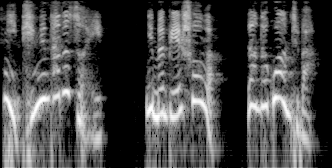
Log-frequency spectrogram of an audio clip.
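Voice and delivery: mock her sharp tongue; a maid jeering at Hongyu, loud and high. Qixian jeering.

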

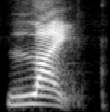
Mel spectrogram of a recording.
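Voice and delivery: Light said loud, the final t barely touched; soft final T. Shown as a demonstration. Teacher repeating the word for students, loud with a soft t. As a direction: clip "Light" so its t stays very light. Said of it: "那个T发得很轻".

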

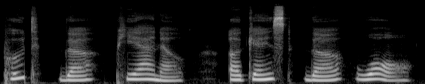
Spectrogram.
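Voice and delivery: slow, each word set apart; slow read-along. Shown as a demonstration. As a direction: lead learners through it slowly. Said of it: "跟着我慢读一遍". (放慢速度，一词一顿地领读)

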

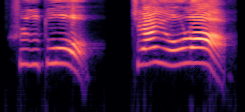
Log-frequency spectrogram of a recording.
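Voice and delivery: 高声远远地呼喊; 飞在半空冲朋友喊; 大声喊加油. Acted. 小飞鼠在空中喊加油. (小飞鼠在半空为狮子兔大声加油)

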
